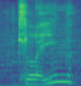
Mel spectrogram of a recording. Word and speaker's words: Klein: Alright, and also, did I pronounce that right earlier? Klein?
